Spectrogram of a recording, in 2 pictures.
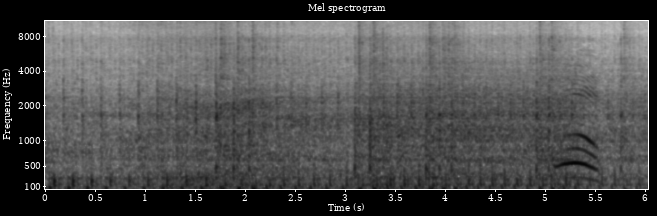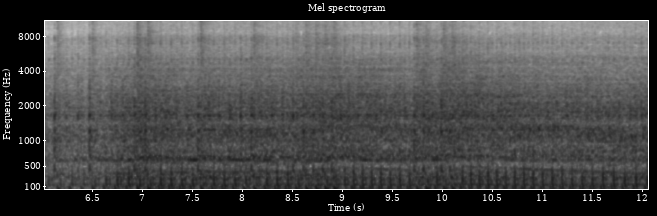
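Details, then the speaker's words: Yanmar diesel engine: even, steady thumping at idle that holds its rhythm without misses or knocks; running properly. "เดี๋ยวฟังเสียงปั๊มหน่อยดิอีดๆมั้ยเฮ้ยใช้ได้เอ้าพออ่ะเดินเบาได้"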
